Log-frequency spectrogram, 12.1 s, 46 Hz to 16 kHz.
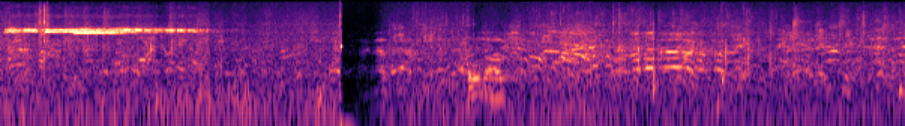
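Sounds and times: people shouting and chattering: 0.0 - 12.0.

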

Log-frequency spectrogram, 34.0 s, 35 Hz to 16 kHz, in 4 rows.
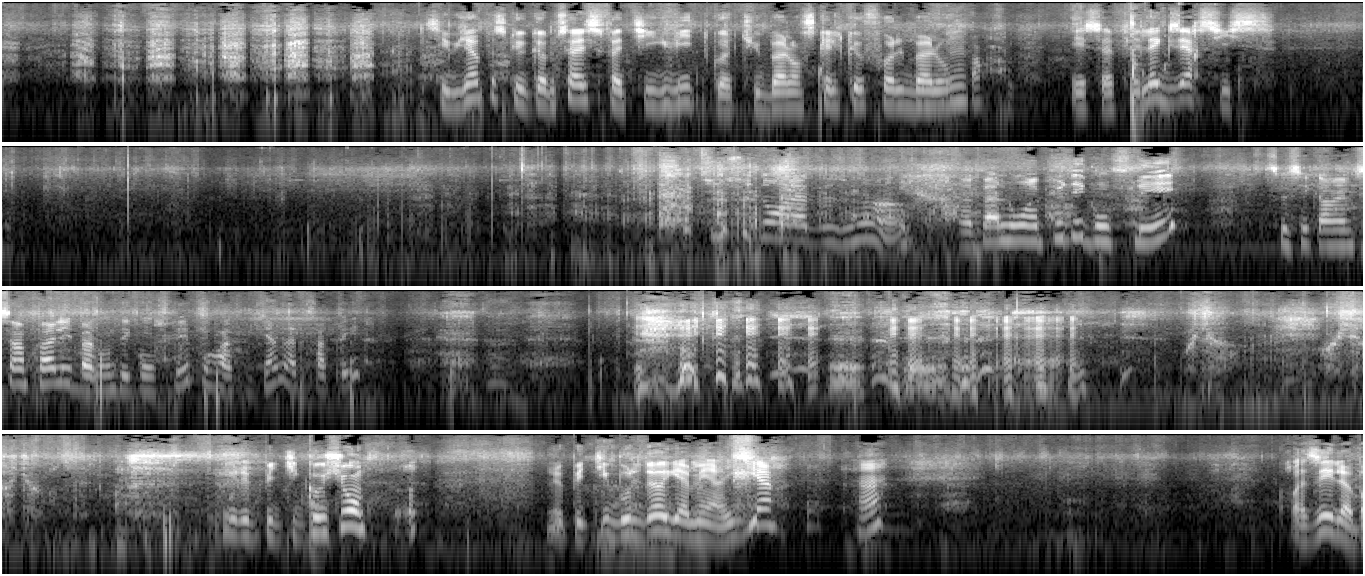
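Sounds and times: dog breathing hard and snuffling: 0.0 - 7.3, 10.1 - 33.9
footsteps on grass: 2.4 - 20.0.

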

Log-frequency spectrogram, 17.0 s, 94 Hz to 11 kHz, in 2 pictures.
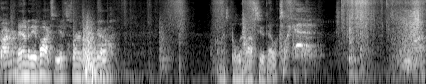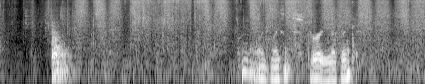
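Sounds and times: sandpaper rubbing on car panel: 10.0 - 11.5, 12.8 - 17.0.

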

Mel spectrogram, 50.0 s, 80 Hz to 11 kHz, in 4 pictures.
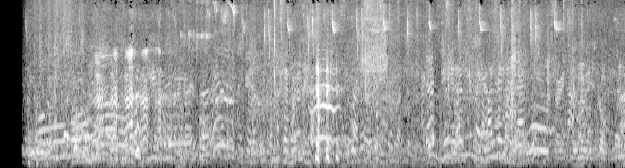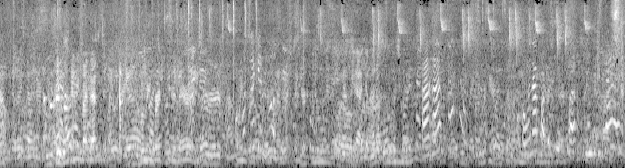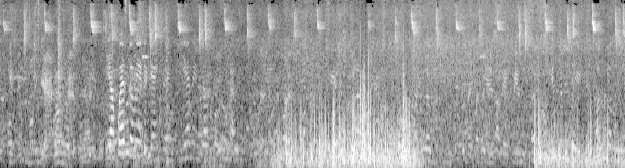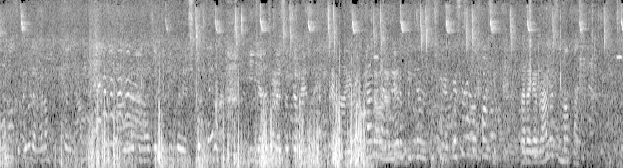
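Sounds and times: people talking: 0.4 - 49.9.

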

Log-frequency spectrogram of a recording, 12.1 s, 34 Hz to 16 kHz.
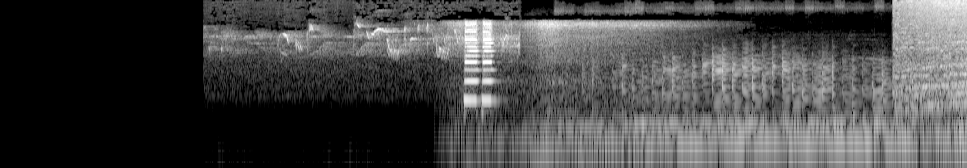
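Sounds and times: high chirps: 5.0 - 6.6
horn honks: 5.6 - 6.5
bass-heavy music: 5.6 - 12.0.

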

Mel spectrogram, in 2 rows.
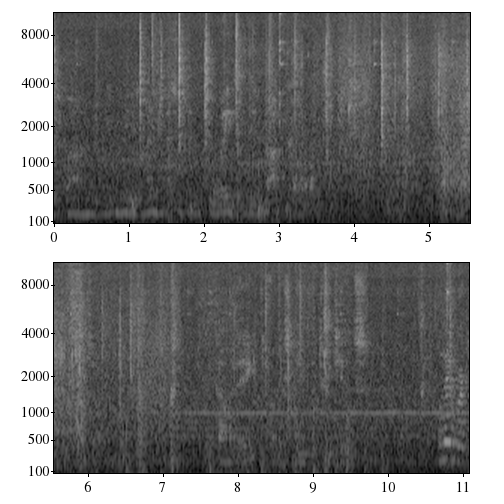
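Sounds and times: dog claws clicking on wood floor: 0.0 - 10.6
steady low hum: 0.0 - 11.0.

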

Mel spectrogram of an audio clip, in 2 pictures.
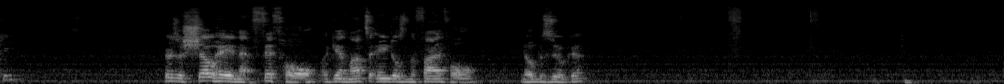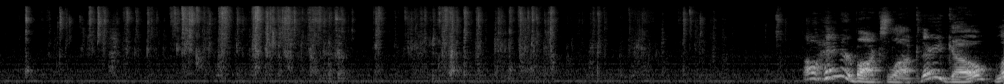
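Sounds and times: wrapper crinkling and crackling: 10.2 - 18.1.

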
